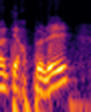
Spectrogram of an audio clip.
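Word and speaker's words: interpeller: dictionnaire pour le vérifier sécrit inter PE 2 l c'est une c'est une une exception à à la règle de prononciation bien qu'il y ait deux ailes on dit pé non pas P alors tout bon pour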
